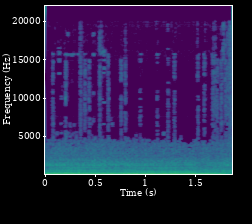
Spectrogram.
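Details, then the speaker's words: In four-wheel high: steady low driveline drone with no whine or clunk, barely louder than two-wheel drive and much quieter than a Dodge system; quiet, healthy four-wheel drive. "Now, unlike the Dodge, this thing doesn't really make much more noise even though it's in 4-wheel high. I gotta say, it's definitely a higher quality built 4-wheel drive system. It's much quieter."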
